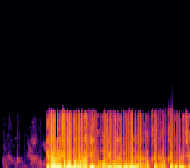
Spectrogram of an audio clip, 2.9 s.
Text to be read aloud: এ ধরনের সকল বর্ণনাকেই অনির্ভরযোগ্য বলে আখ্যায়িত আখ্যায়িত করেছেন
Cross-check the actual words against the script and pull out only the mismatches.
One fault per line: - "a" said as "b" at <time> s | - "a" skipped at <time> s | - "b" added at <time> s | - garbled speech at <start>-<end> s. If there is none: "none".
none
